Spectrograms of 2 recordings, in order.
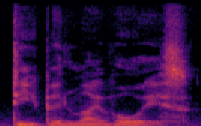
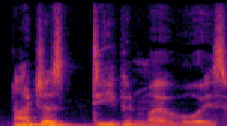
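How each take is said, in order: First: Low, soft and slow "deepen my voice". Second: Said in the usual way. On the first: Shown as a demonstration. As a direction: drop it deep and slow. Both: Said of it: "I need to figure out ways to".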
